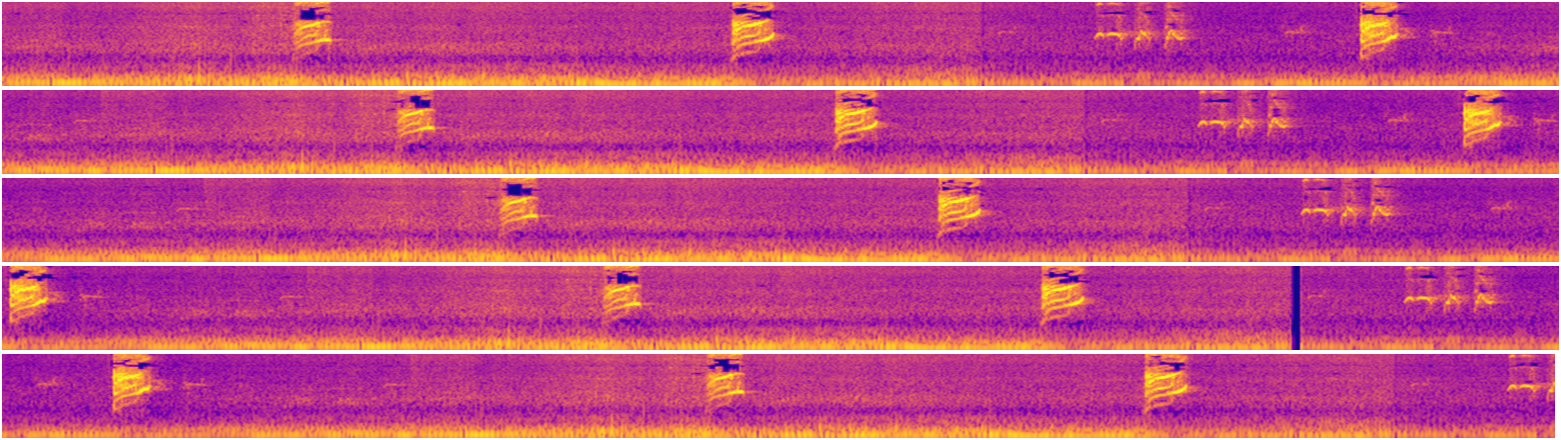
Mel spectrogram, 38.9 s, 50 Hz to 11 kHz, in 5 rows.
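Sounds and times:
loud low rumble: 0:00.0 - 0:38.9
canary contact calls: 0:06.8 - 0:07.1, 0:15.1 - 0:15.4, 0:23.4 - 0:23.7, 0:28.5 - 0:28.8, 0:31.7 - 0:32.0, 0:36.8 - 0:37.2.

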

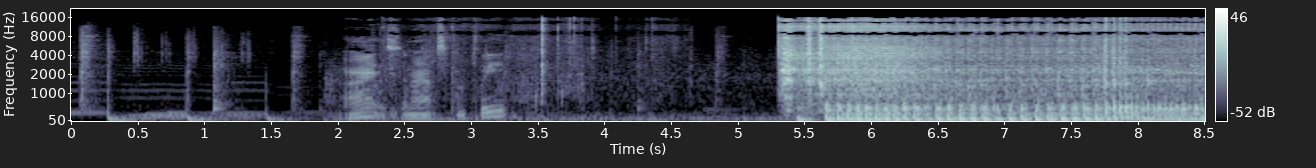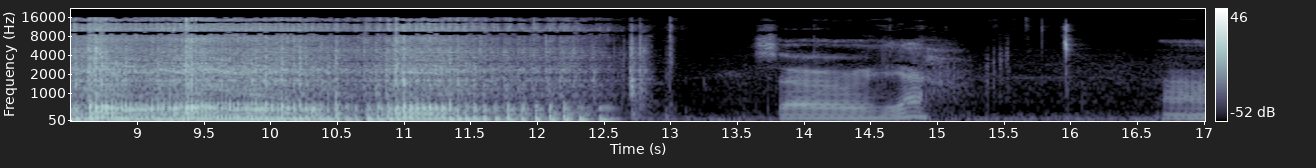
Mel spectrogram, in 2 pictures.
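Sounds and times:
dirt bike engine running: 0:05.3 - 0:12.7.

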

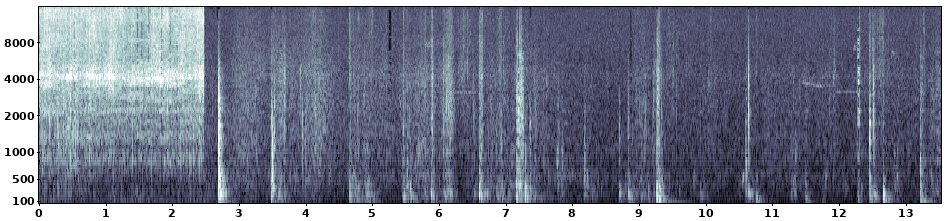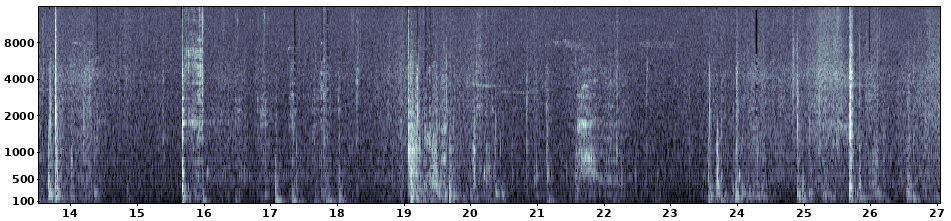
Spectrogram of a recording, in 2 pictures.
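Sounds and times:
firewood knocking when stacked: 0:02.6 - 0:02.9.

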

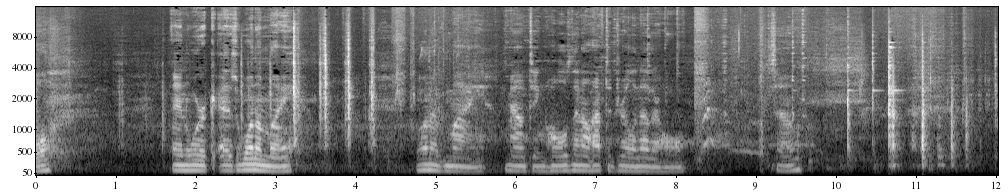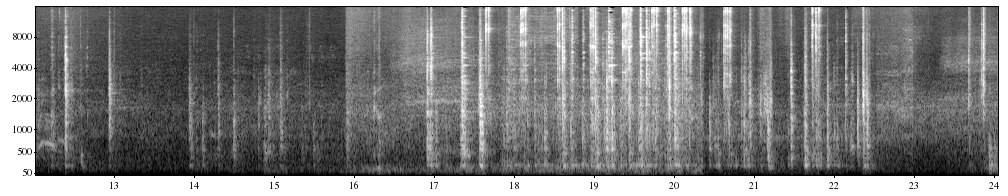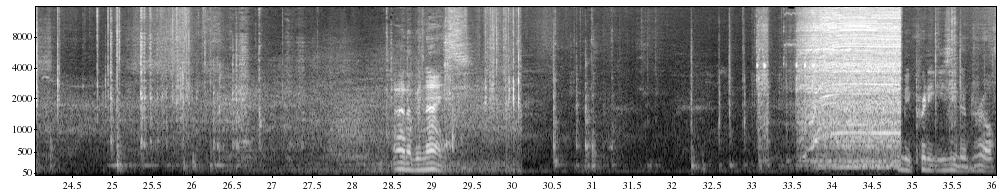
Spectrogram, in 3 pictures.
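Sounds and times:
metal tools clinking: 0:17.4 - 0:20.9.

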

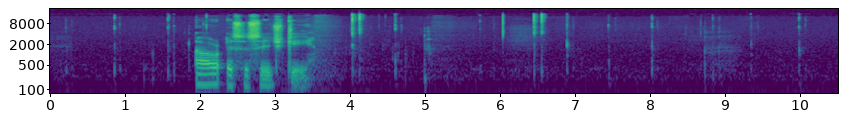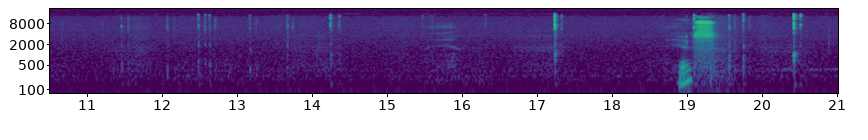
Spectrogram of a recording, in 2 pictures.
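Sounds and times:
computer keyboard clicks: 0:04.0 - 0:04.8, 0:06.4 - 0:07.0.

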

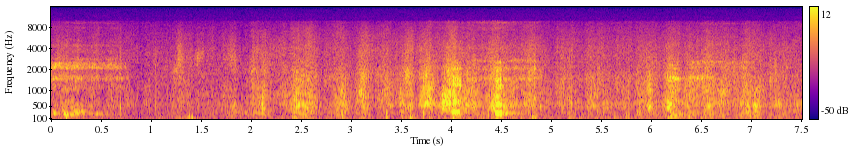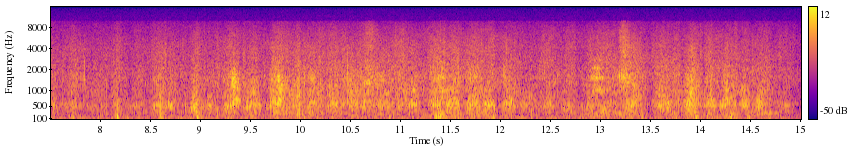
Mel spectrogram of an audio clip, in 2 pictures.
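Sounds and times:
eraser wiping a whiteboard: 0:00.0 - 0:15.0.

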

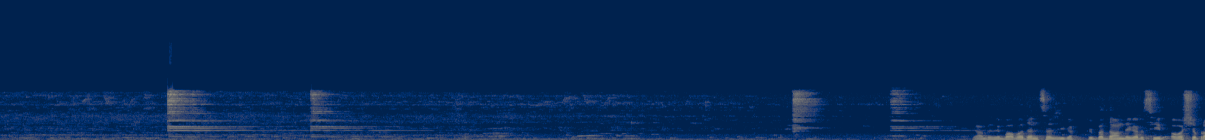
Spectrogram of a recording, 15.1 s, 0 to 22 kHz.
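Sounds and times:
flowing water: 0:00.0 - 0:15.0
temple bell ringing: 0:02.0 - 0:06.7, 0:11.1 - 0:12.5.

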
